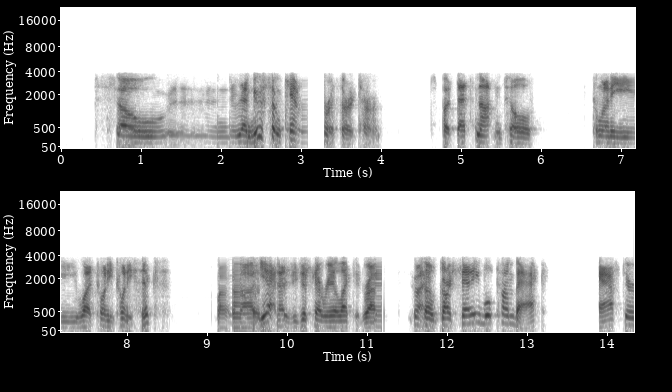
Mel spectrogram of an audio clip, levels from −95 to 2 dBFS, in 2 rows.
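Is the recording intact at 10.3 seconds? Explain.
No. At 10.3 s, as throughout the clip, the speech carries heavy G.723.1 codec damage: at about 6.3 kbit/s, 30 ms frames and a slowly updated voice model smear consonants, and the band from 300 Hz to 3.4 kHz leaves it muffled and hoarse.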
